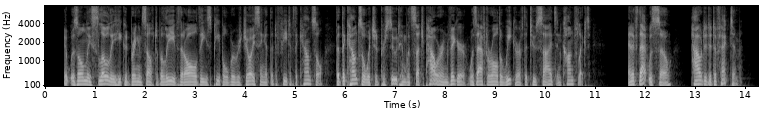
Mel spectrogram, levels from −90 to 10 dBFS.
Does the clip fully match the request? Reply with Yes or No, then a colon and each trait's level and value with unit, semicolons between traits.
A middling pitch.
No: low, 110 Hz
